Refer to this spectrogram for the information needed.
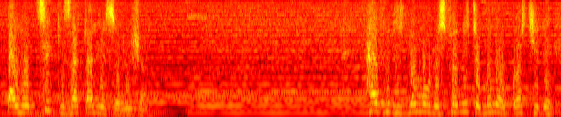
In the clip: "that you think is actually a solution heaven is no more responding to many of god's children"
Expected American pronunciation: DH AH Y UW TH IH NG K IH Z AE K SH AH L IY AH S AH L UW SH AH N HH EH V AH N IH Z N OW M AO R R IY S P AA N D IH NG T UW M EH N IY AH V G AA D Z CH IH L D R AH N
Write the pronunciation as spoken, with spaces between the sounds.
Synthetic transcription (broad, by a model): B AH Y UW T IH K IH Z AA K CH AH L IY AH S AH L UW SH AH N HH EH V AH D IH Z N OW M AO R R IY S P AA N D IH T UW M EH N IY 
